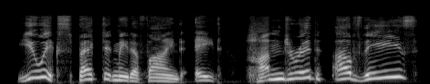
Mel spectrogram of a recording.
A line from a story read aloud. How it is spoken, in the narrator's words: She asked, raising her voice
